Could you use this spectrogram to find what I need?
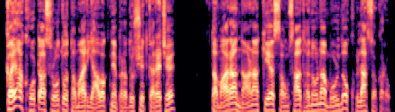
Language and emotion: Gujarati, disgusted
